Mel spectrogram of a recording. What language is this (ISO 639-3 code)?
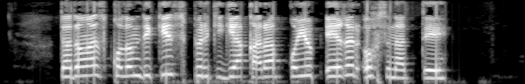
uig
